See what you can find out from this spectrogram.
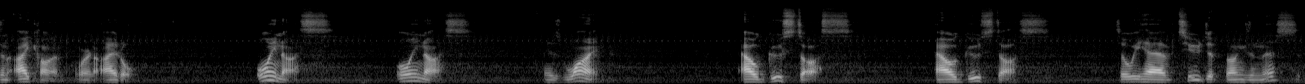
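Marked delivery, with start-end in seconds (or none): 2.6-4.7 "Oinos." as oy-nos, started high; model pronunciation. Shown as a demonstration. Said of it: "I'll pronounce these words in the middle". 7.4-10.5 "Augustos." slowly, ow-goos-tos; slow model pronunciation. Shown as a demonstration. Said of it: "I'll pronounce these words in the middle".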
